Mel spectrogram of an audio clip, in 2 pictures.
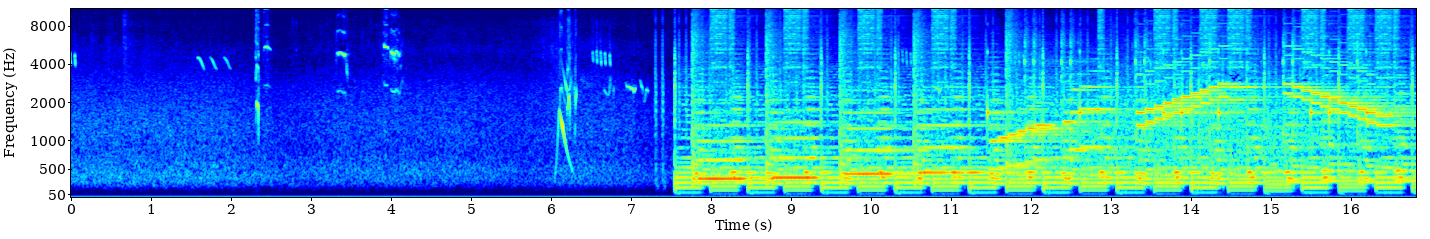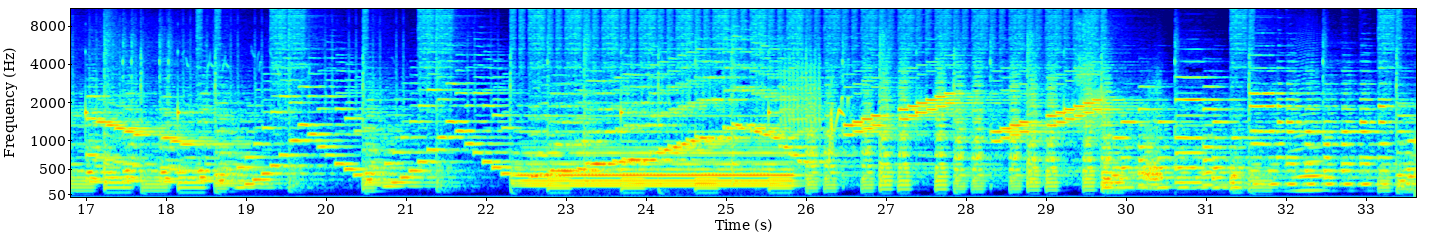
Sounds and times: Music: 7.6s - 33.6s.

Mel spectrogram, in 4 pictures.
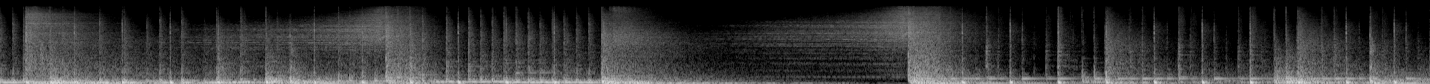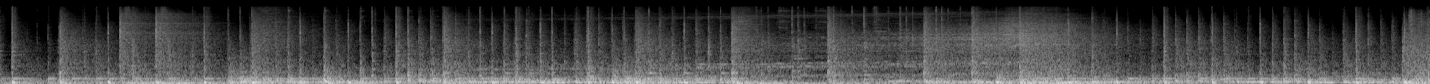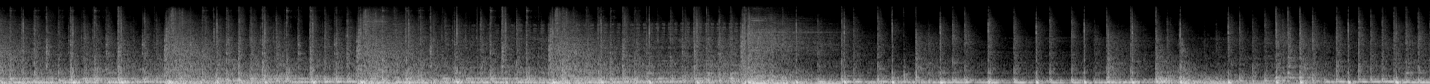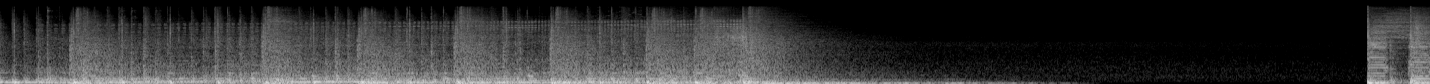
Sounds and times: Music: 0.0s - 57.2s.

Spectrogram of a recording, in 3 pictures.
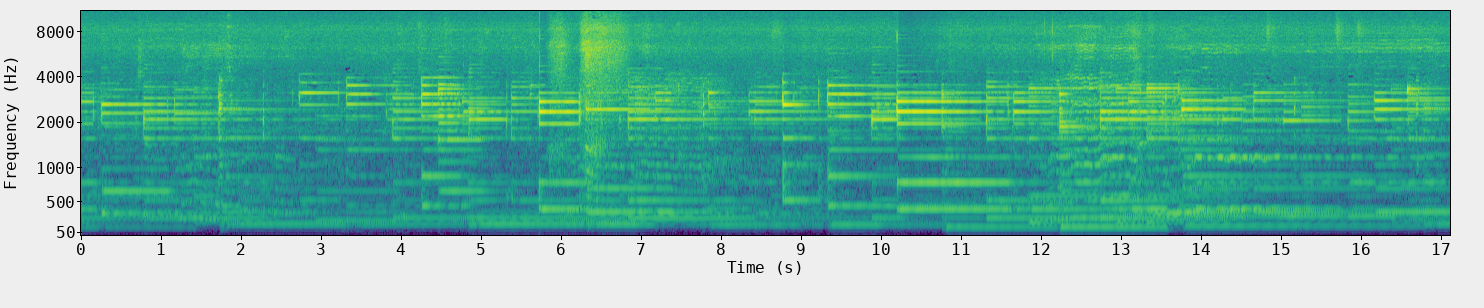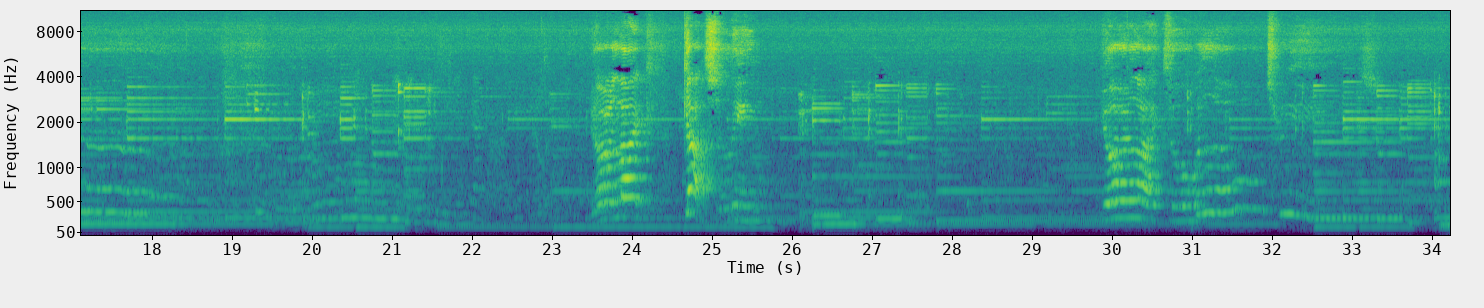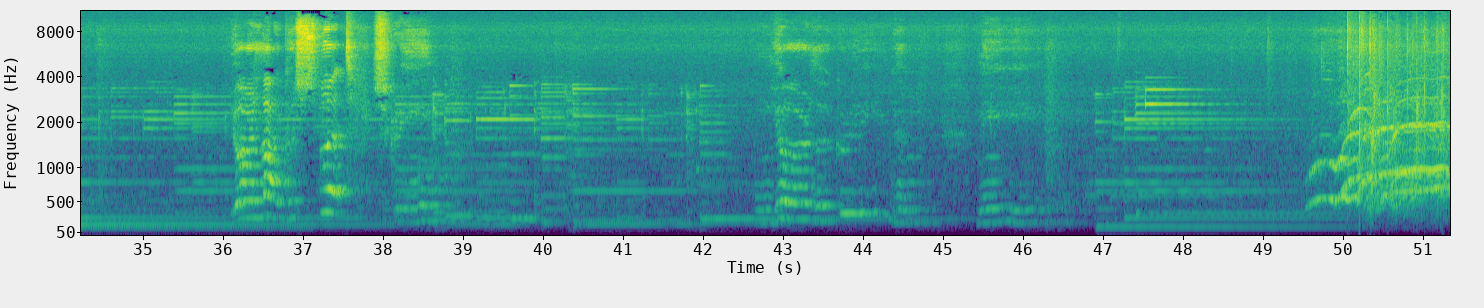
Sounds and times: Guitar: 0.0s - 51.3s
Inside, large room or hall: 48.4s - 51.3s.

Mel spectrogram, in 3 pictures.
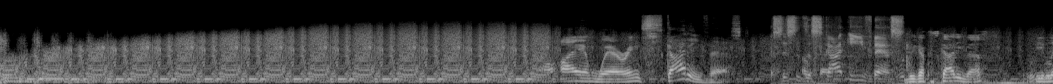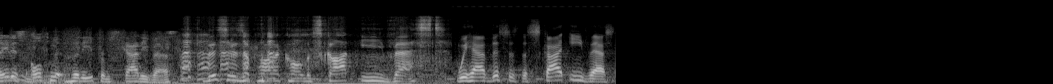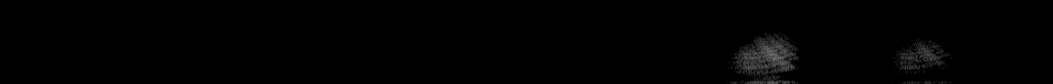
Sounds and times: Speech: 5.5s - 16.7s.

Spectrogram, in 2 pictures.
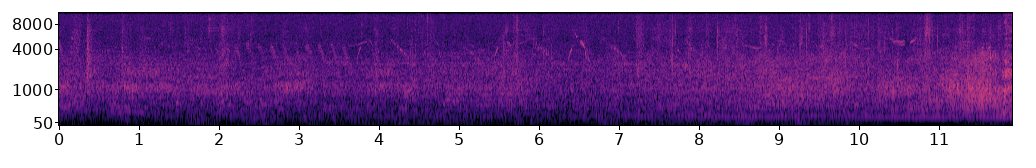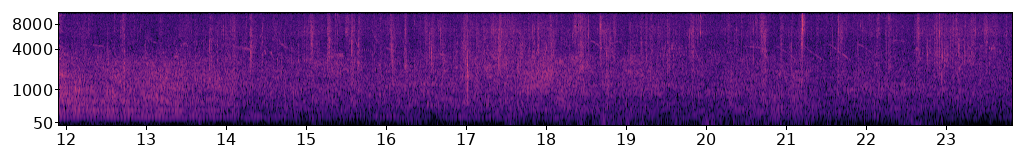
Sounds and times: Speech: 0.0s - 6.2s, 6.9s - 21.7s.

